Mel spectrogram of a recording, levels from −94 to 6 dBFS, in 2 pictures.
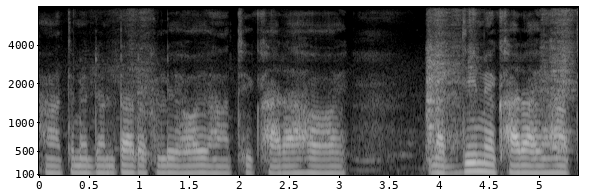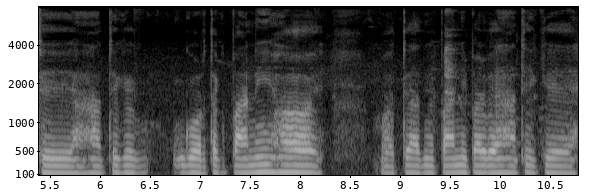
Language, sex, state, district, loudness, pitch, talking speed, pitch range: Maithili, male, Bihar, Samastipur, -30 LUFS, 125 Hz, 130 wpm, 120-130 Hz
